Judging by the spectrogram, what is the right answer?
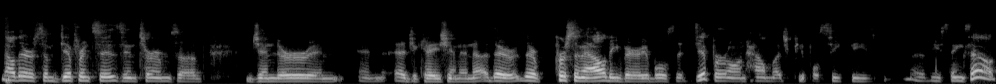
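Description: An ordinary speaking voice from a man with an American accent, fairly high in pitch, with fairly even intonation, big swings in loudness and a moderate pace, in a dry, close sound with no echo. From Tuscaloosa, Alabama, US South. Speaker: communication professor. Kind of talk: interview.

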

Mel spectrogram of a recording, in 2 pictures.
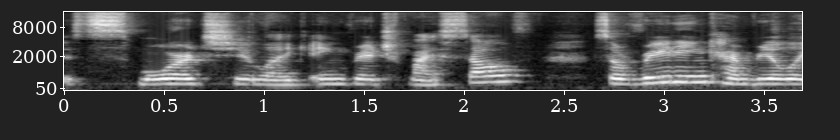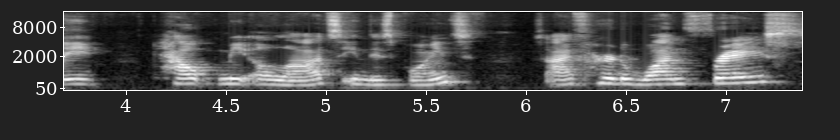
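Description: Speaking with a Chinese accent, a woman talks fairly slowly at a medium pitch with ordinary pitch variation. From China, Chongqing. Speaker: university student. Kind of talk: casual interview.

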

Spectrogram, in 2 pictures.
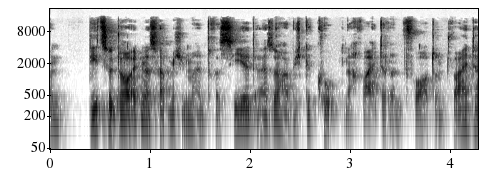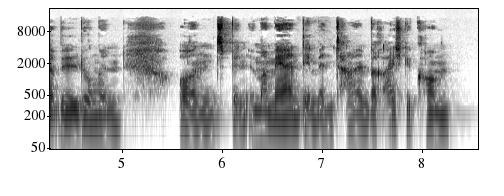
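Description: With a normal speaking voice, a man talks at a fairly low pitch with ordinary pitch variation and a fairly quick pace. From central Germany, Kassel area. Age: 30s. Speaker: relaxation coach, former social worker. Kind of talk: casual interview.

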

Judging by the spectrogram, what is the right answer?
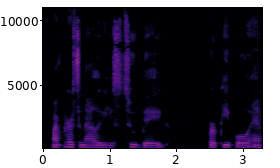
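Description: A woman with an American accent has a fairly low-pitched voice, recorded with a dry, close sound and no echo. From Brooklyn, New York. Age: 20s. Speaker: podcaster. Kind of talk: casual monologue.

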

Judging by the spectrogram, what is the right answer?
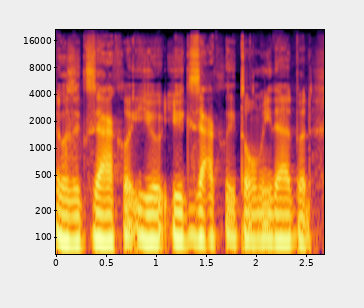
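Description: Soft-spoken and very deep in pitch, a man talks at a fairly quick pace in a monotone, flat intonation with a dark, mellow tone on a very clean recording with a silent background. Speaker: podcast co-host and meditation teacher. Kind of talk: casual chat. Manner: soft-spoken, quiet.

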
